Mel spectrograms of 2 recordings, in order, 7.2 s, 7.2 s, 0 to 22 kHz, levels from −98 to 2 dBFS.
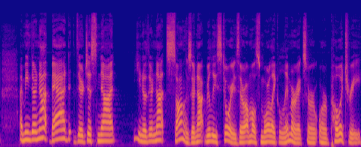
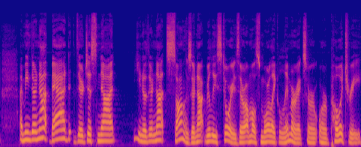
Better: neither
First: none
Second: none

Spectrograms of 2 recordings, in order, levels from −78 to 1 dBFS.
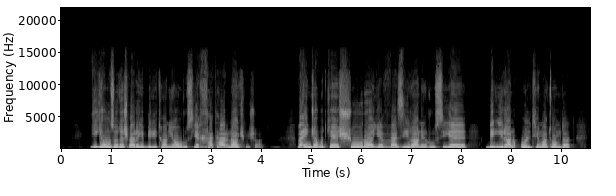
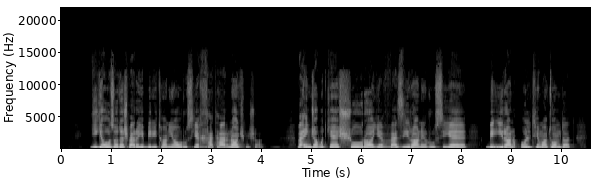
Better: second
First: distortion; slight; 10 dB below the speech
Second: none

